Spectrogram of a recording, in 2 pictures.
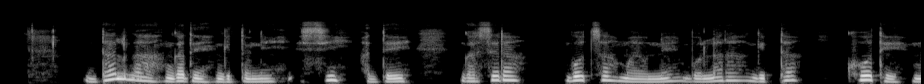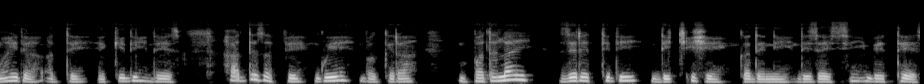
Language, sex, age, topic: Gamo, male, 25-35, government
